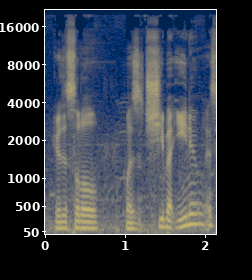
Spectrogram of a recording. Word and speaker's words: Shiba Inu: You're this little, was it Shiba Inu is how it's pronounced, right?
